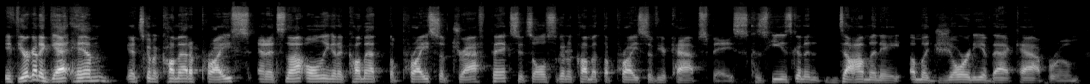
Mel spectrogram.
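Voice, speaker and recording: A man's voice: medium pitch, fairly quick, hardly any pauses. A man co-hosting a sports podcast, chatting loosely with fillers and restarts. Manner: rambling, lots of fillers and restarts. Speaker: podcast co-host. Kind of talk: casual sports talk.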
